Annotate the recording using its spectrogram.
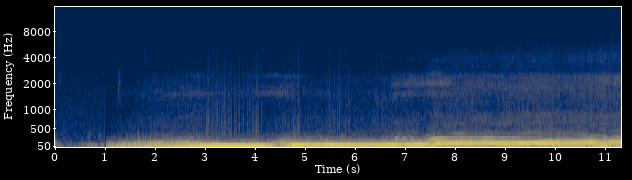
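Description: Water splashes and rushes against a jet ski's hull.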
